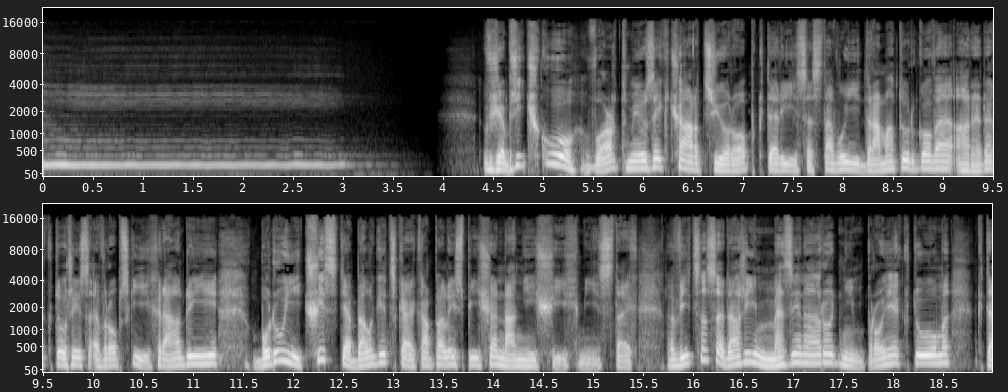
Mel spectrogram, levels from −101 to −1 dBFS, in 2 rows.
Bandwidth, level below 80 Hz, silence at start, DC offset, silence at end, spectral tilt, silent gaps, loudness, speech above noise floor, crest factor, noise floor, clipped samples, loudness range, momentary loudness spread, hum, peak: 17 kHz; -54 dBFS; 0 s; under 0.1%; 0 s; -5.5 dB/octave; none; -20 LUFS; 56 dB; 18 dB; -75 dBFS; under 0.1%; 10 LU; 16 LU; none; -2 dBFS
